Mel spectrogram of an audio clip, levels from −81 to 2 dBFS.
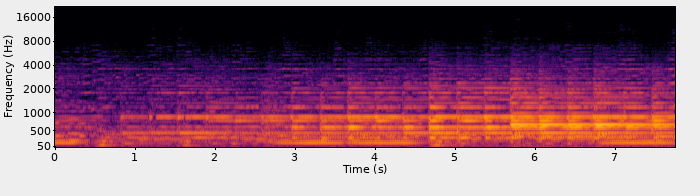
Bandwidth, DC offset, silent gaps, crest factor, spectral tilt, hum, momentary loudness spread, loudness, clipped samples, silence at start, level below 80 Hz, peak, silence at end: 7.6 kHz; under 0.1%; none; 16 dB; -8 dB/octave; none; 15 LU; -18 LUFS; under 0.1%; 0 s; -48 dBFS; -2 dBFS; 0 s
